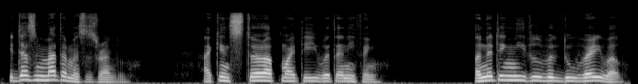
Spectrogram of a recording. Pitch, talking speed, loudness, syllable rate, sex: 155 Hz, 180 wpm, -17 LUFS, 5.8 syllables/s, male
